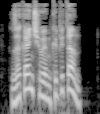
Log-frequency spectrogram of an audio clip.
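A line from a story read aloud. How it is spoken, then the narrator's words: Squeak. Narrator (Russian): пискнул ком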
